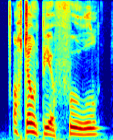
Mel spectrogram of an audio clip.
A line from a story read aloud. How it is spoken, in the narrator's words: he said irritably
